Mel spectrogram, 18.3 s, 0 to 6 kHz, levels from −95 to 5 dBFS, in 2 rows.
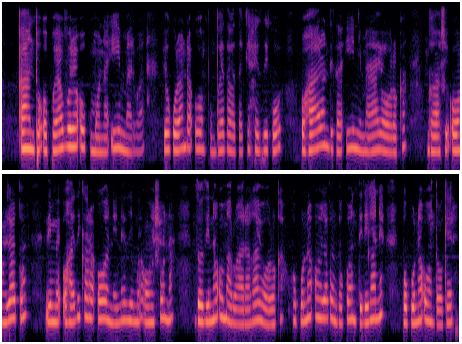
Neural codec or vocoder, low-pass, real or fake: none; 5.4 kHz; real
